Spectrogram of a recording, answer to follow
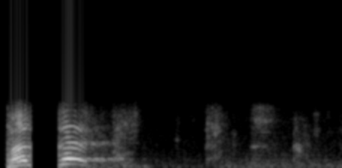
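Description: Two short, loud vocal calls with sliding pitch in the first second, then only faint sounds.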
